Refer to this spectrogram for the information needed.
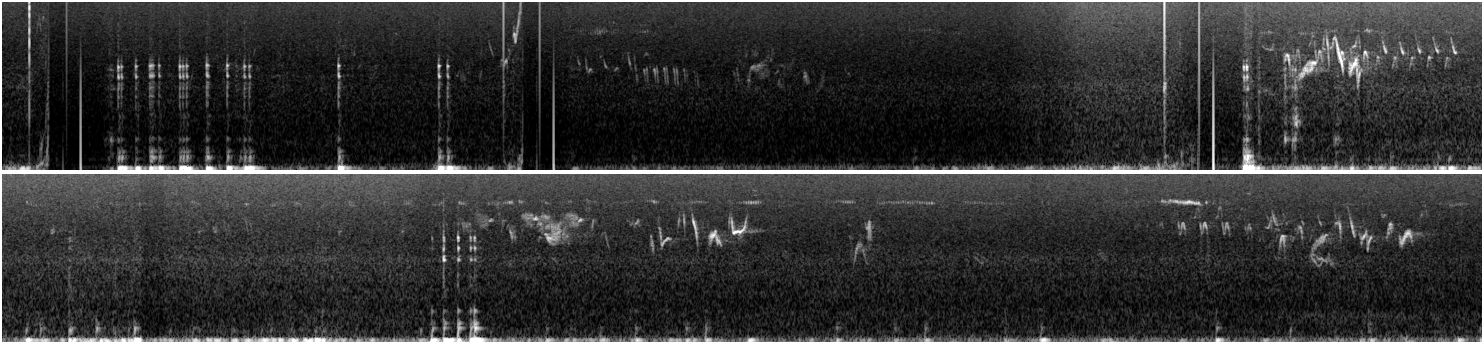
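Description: A passing intruder male hummingbird's wing trill buzzes briefly, then the resident male broad-tailed hummingbird on its perch gives scattered high, thin chirps at it over a steady low rumble, with a few sharp clicks mixed in.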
